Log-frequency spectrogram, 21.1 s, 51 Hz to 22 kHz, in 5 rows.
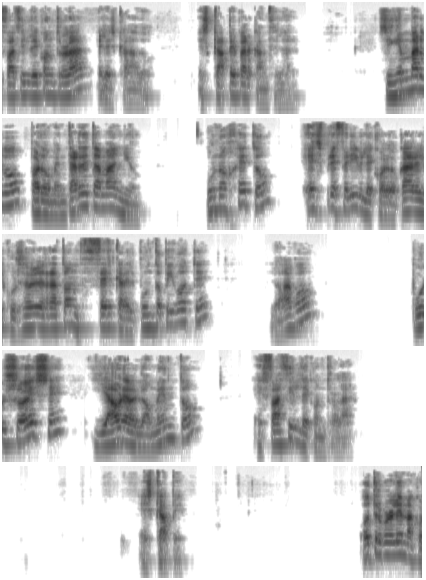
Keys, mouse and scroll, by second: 13.3 s.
